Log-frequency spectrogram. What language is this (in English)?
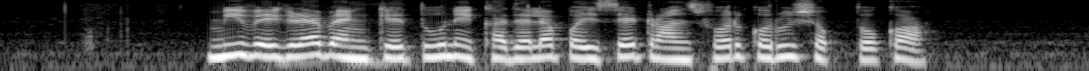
Marathi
